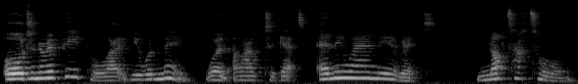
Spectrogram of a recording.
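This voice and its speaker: Woman, children's storyteller, lively swooping intonation, simple teacherly explanations, roomy echoey sound. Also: a little high, moderate pace. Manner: expressive, explains things simply for young listeners. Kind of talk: children's storytelling, read aloud with asides.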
